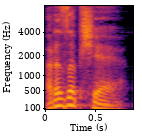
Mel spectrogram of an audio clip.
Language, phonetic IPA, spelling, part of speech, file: Russian, [rəzɐpˈɕːæjə], разобщая, verb, Ru-разобщая.ogg
- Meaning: present adverbial imperfective participle of разобща́ть (razobščátʹ)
